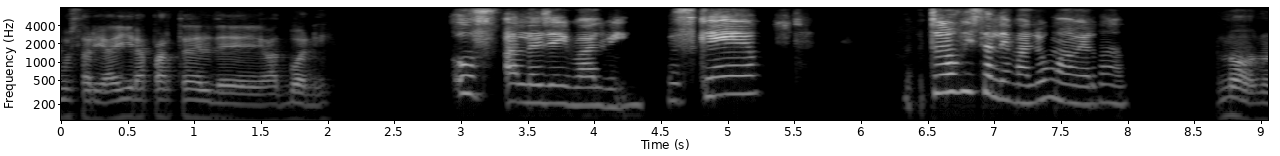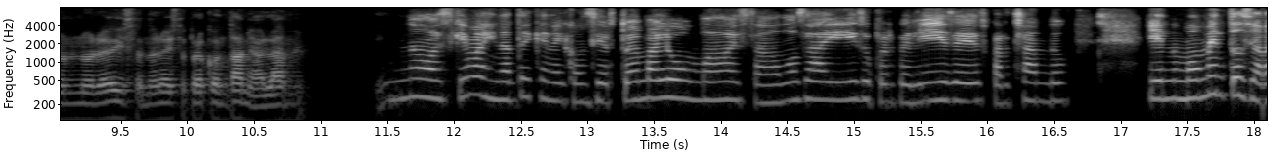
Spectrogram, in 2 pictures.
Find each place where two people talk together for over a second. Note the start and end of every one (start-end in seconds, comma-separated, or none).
none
